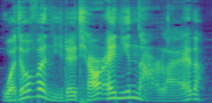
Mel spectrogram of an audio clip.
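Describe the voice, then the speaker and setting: A man doing a gruff, scornful young clerk. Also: mid-range voice, sing-song, quick pace, no echo, faint music behind. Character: blunt young man, a factory accountant cousin.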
